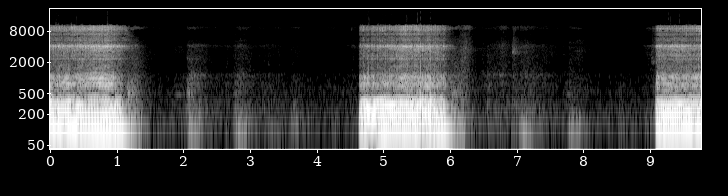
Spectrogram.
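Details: Very loud, deep, rattling snores on each in-breath, about three in ten seconds, with quiet breathing between; heavy snoring.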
